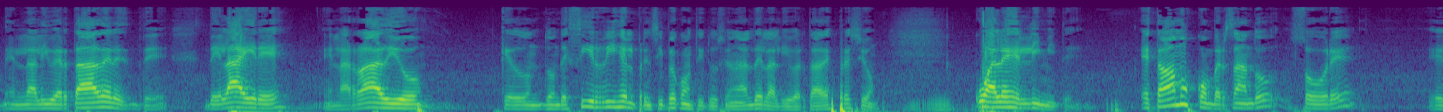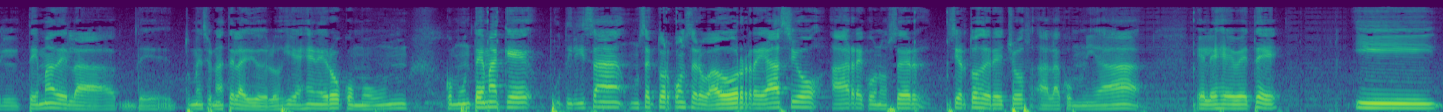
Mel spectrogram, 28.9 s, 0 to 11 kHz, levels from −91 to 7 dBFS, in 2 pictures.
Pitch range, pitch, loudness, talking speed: 110-140 Hz, 125 Hz, -17 LUFS, 125 wpm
